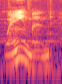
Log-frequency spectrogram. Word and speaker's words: Waymond: Now, in the film, her mild-mannered husband, Raymond, pronounced Waymond, comes into the room.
